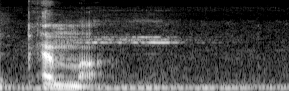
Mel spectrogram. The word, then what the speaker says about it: Pema: And instead of Padma, you say Pema, okay?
